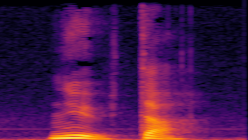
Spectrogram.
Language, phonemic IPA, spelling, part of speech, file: Swedish, /²njʉːta/, njuta, verb, Sv-njuta.ogg
- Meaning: 1. to enjoy, to indulge 2. to benefit from, to enjoy (in that sense)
